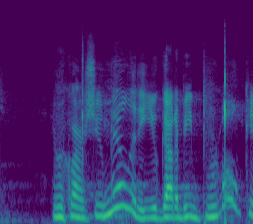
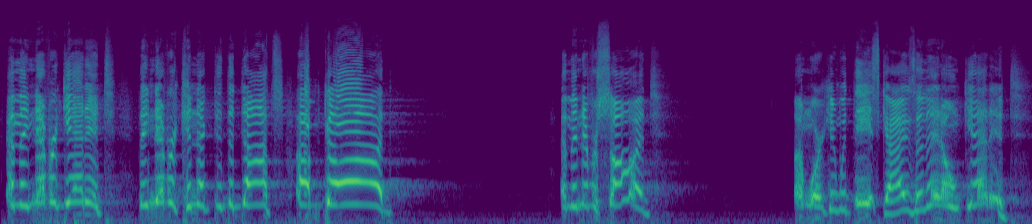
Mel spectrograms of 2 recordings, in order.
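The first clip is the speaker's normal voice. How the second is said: high, loud, incredulous rant; imagined Jesus venting to himself, high and loud; exasperated Jesus; 13 semitones higher, 4 dB louder than usual. Pretend. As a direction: vent about the clueless disciples, half shouting. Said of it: "I could just see him sitting there saying".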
